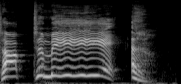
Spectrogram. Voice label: ADLIBS 90; Ueberschall; Jam Box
